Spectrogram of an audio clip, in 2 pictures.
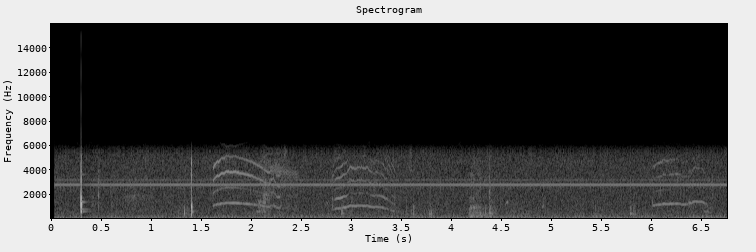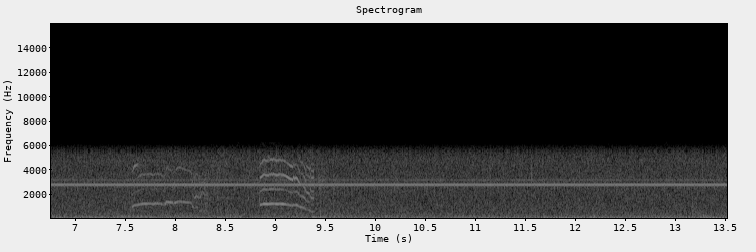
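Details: Kittens with their mother cat indoors: several thin, high rising-falling meows, some in quick pairs, scattered over the first nine seconds, then quieter; a steady electrical whine runs throughout.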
